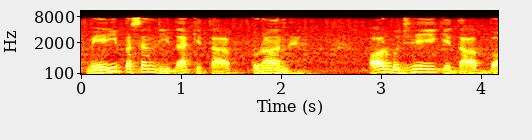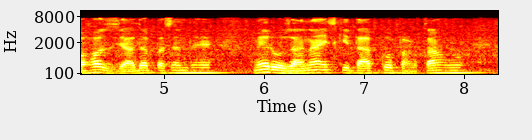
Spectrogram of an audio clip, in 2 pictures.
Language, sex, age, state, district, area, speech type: Urdu, male, 18-30, Uttar Pradesh, Shahjahanpur, urban, spontaneous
